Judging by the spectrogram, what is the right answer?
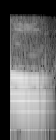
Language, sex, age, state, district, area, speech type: Tamil, female, 18-30, Tamil Nadu, Tiruvallur, urban, conversation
